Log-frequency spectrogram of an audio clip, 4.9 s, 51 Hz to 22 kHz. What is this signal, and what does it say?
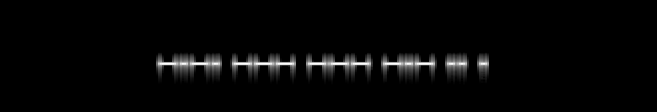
Morse code, heard as a keyed tone, about 30 wpm, 700 Hz. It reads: COOKIE
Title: Six Letter Words - 30wpm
